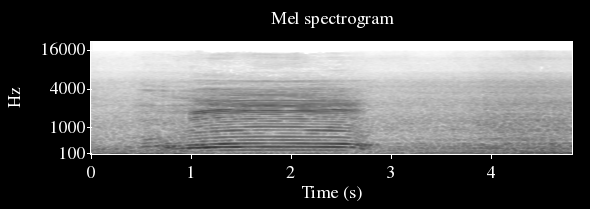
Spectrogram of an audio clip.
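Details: Young calves being unloaded from a truck, one giving a single drawn-out, rich moo lasting nearly two seconds, over a constant low engine rumble and traffic noise.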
